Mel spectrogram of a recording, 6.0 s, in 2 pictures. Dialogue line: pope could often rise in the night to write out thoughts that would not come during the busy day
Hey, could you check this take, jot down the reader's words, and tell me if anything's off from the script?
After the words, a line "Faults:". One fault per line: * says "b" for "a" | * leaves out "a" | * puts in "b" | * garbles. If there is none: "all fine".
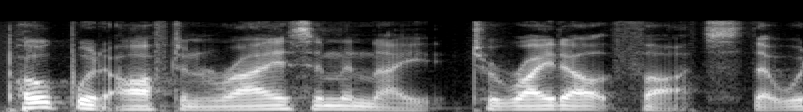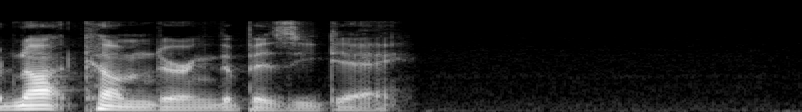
pope would often rise in the night to write out thoughts that would not come during the busy day
Faults:
* says "would" for "could"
